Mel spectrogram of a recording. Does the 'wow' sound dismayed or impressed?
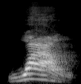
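impressed. It sounds amazed and admiring. The team's success is remarkable. "I'm going to start with one word"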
